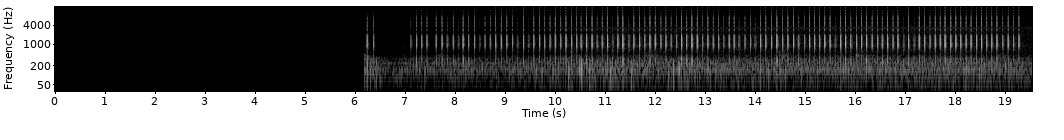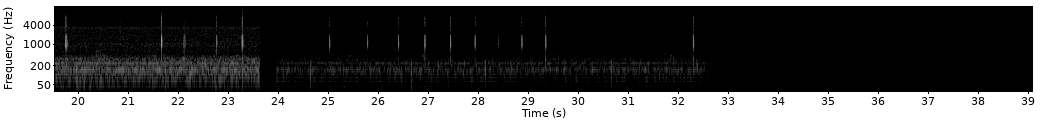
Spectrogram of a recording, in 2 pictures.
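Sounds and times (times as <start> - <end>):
faint low hum: 6.2 - 32.8
rapid even clicks: 7.1 - 19.9.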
